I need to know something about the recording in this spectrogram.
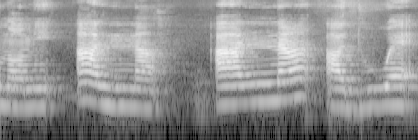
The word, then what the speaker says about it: Anna: Então, Anna, Anna con due N. Anna. Io chiamo Anna per venire con noi, sei lá.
